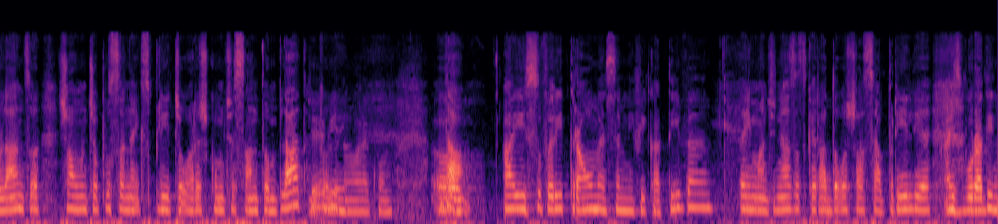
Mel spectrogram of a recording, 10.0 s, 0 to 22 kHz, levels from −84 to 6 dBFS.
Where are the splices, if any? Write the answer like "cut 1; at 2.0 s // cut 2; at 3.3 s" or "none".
cut 1; at 3.1 s // cut 2; at 7.4 s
